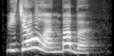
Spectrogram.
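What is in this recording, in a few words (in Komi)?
видза олан бабӧ, Komi, female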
